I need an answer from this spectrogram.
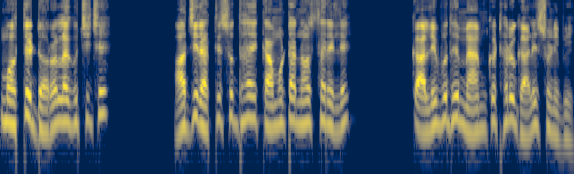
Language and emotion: Odia, fearful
